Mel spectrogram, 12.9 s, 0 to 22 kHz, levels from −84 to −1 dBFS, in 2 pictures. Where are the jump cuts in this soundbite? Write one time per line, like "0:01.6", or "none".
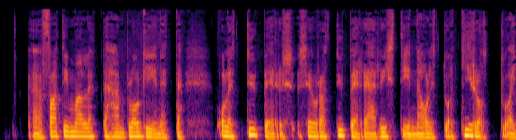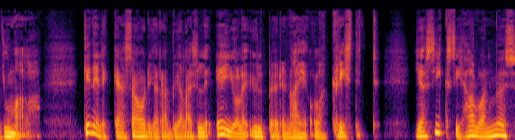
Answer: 0:11.5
